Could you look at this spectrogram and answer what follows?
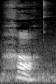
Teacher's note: तो हमें अधिकतर प्रश्न पूछा जाता है कि ह सघोष व्यंजन है कि अघोष व्यंजन है, तो हमें याद रखना है कि ह जो है वो सघोष व्यंजन है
